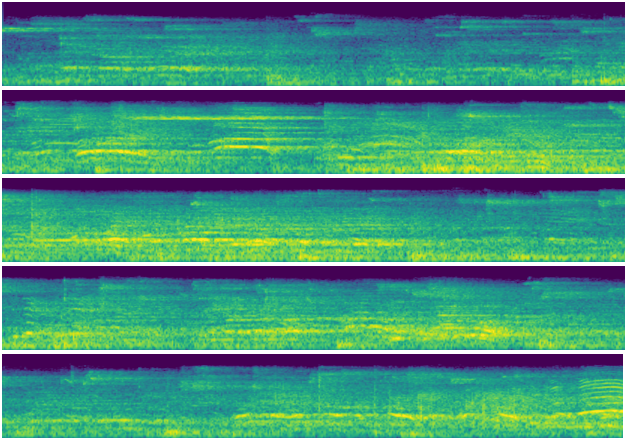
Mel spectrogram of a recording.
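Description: A basketball dribbled and bouncing on a hardwood gym floor during play, with players and the bench calling out, all echoing in a large gym. The sound gets louder about four seconds in.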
